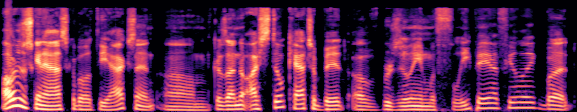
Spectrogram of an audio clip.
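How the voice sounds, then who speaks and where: A man's voice: mid-range voice, expressive, a little fast, darkish tone, no echo, studio quality. A man from Alberta co-hosting a podcast, joking and laid-back. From Alberta, Canada. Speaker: podcast co-host. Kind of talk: casual podcast banter.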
